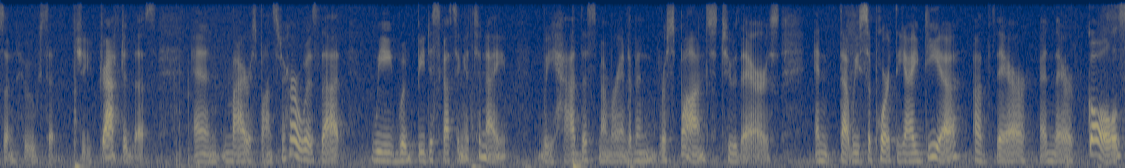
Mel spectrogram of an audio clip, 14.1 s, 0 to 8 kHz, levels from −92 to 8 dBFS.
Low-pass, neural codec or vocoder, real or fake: 7.2 kHz; none; real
